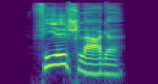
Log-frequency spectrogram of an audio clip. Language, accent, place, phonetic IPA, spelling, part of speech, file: German, Germany, Berlin, [ˈfeːlˌʃlaːɡə], Fehlschlage, noun, De-Fehlschlage.ogg
- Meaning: dative singular of Fehlschlag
